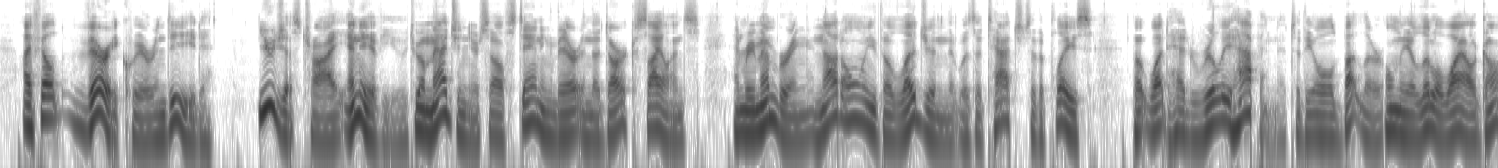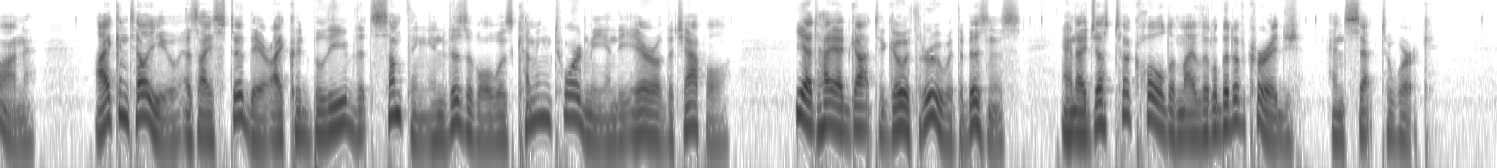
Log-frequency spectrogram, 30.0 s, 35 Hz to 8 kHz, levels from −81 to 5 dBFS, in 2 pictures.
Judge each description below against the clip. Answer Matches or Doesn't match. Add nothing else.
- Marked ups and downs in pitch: Matches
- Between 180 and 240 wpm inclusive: Matches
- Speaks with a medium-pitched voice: Doesn't match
